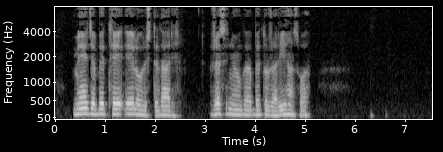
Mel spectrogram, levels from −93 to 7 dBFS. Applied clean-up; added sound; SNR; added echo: none; none; none; none.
